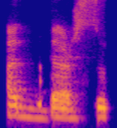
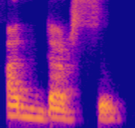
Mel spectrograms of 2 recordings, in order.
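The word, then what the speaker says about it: الدَّرْسُ: So for because the moon and the sun letters, so here you just say ad-darsu, don't pronounce the lam, correct? So Yep, it's not that's right. all, it's ad-darsu.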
